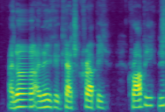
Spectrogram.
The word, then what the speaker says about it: crappie: Yeah, I love crappie. I know you could catch crappie. Crappie? Did you say crappie or crappie? Crappie. Crappie? Yeah, we always pronounce it crappie here, but some people say crappie.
